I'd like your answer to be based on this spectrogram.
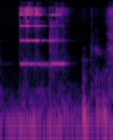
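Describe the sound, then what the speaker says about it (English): A bell struck once, giving a bright ringing tone that sustains for a moment and fades, with faint room noise afterward. "and ring the bell."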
